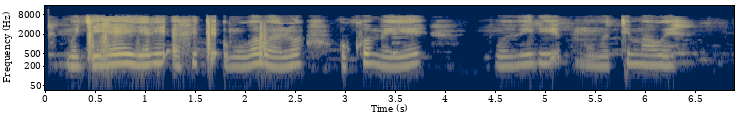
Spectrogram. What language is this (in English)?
Kinyarwanda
